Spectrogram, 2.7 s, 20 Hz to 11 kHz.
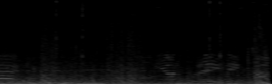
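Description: Bursts of rifle and machine-gun fire crackle through a Company of Heroes 2 battle between Wehrmacht and Soviet forces, a dense rattling fusillade under an ongoing voice of commentary.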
